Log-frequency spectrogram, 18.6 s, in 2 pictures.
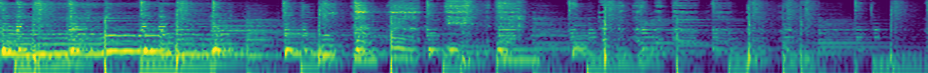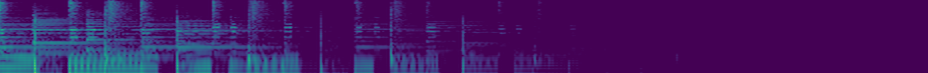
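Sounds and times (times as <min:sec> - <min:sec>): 
reggae remix music: 0:00.0 - 0:13.7.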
